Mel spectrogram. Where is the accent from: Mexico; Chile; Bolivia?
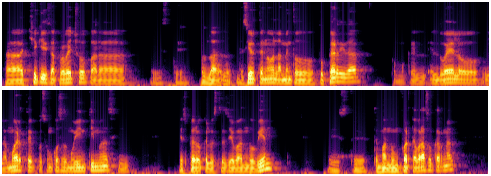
Mexico; Bueno, soy de mi país, sonó medio feo, pero pues, qué está pasando aquí en el territorio mexicano o en esta región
